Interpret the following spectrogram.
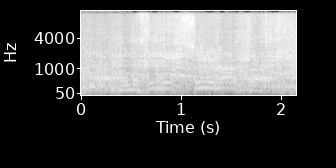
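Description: A voice talking over the steady din of stock car engines on pit road during a NASCAR pit stop.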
